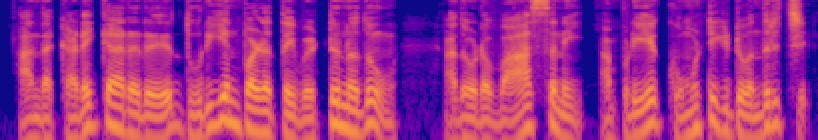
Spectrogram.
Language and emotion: Tamil, disgusted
